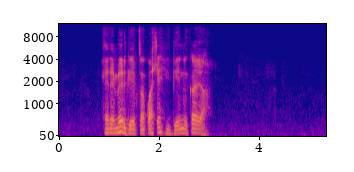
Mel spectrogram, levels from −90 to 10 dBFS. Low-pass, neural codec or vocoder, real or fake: 10.8 kHz; codec, 24 kHz, 1 kbps, SNAC; fake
